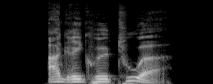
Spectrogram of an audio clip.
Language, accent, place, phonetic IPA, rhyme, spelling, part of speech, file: German, Germany, Berlin, [ˌaɡʁikʊlˈtuːɐ̯], -uːɐ̯, Agrikultur, noun, De-Agrikultur.ogg
- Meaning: agriculture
